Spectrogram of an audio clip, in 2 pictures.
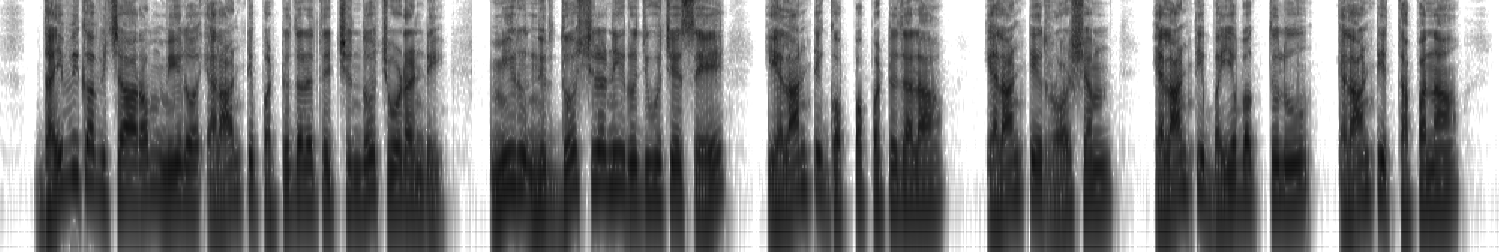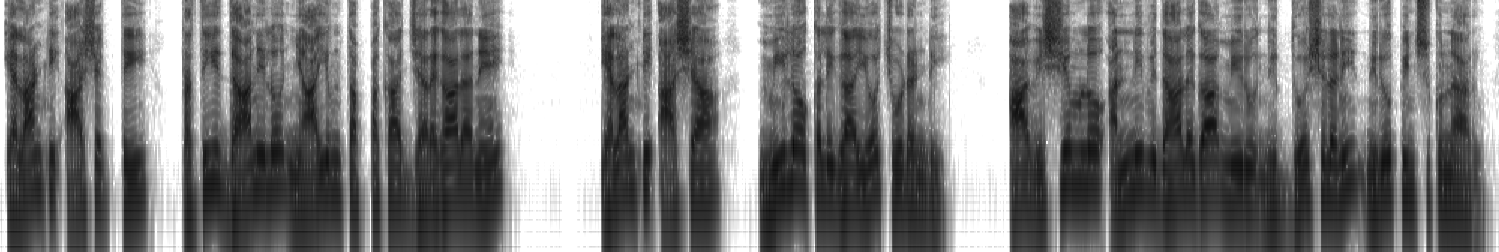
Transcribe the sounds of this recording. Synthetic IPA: d̪ɐjʋikɐʋit͡ʃaːɾɐmːiːlo̞ːʔɛlaːɳʈipɐʈːud̪ɐlɐt̪et͡ʃːind̪o̞ːt͡ʃuːɽɐɳɖi | miːɾuniɾd̪o̞ːʂulɐniɾud͡ʒuʋut͡ʃe̞ːse̞ː | ɛlaːɳʈiɡɔpːɐpɐʈːud̪ɐlɐ | ɛlaːɳʈiɾɔːʂɐm | ɛlaːɳʈibʱɐjɐbʱɐk̚t̪ulu | ɛlaːɳʈit̪ɐpɐnɐ | ɛlaːɳʈiʔaːʃɐk̚t̪i | pɾɐt̪id̪ʱaːnilo̞ːnjaːjɐmt̪ɐpːɐkɐd͡ʒɐɾɐɡaːlɐne̞ː | ɛlaːɳʈiʔaːʂaː | miːlo̞ːkɐliɡaːjo̞ːt͡ʃuːɽɐɳɖi | aːʋiʂɐjɐmlo̞ːʔɐnːiʋid̪ʱaːluɡaːmiːɾuniɾd̪oːʂulɐniniɾuːpiɲt͡ʃukunːaːɾu

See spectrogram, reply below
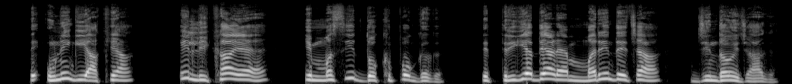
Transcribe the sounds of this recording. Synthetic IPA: t̪eʔʊnẽɡiaːkʰja | eːlɪkʰaɛ | kimɐsiːd̪ʊkʰpoːɡək | t̪et̪ɾɪjad̪jaːɽɛmɐɾẽd̪eːt͡ʃa | d͡ʒɪ̃nd̪aɦoid͡ʒaːɡ

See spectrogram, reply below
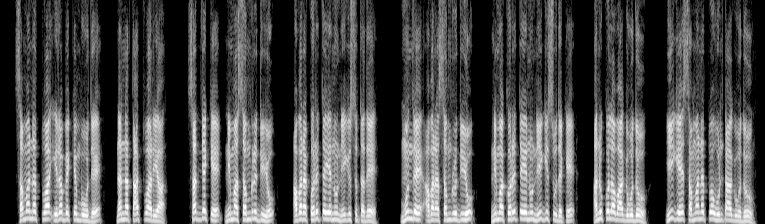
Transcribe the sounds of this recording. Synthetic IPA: sɐmɐnɐt̪ʋɐʔiɾɐbeːke̞mbɐʋud̪e̞ | nɐnːɐt̪aːt̪ʋaːɾjɐ | sɐd̪jɐkːe̞nimːɐsɐmɾud̪ʱːiju | ɐʋɐɾɐkoɾit̪ɛjɐnːuniːɡisut̪ːɐd̪e̞ | mund̪e̞ʔɐʋɐɾɐsɐmɾud̪ʱːiju | nimːɐkoɾit̪ɛjɐnːuniːɡisuʋud̪ɐkːe̞ | ɐnukuːlɐʋaːɡuʋud̪u | iːɡe̞sɐmɐnɐt̪ʋɐuɳʈaːɡuʋud̪u

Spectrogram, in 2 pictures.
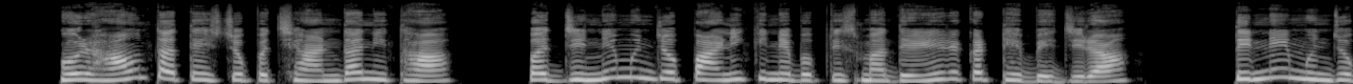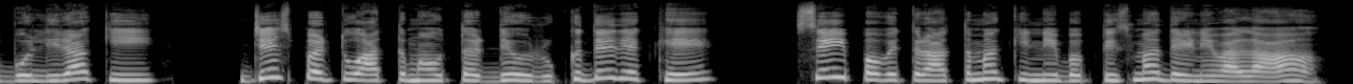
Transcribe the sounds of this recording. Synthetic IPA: ɦoːɾɦãːũt̪at̪eːs̬d͡ʒopɐt͡ʃʰjaːɽ̃d̪anĩt̪ʰa | pɐɾd͡ʒɪnemʊ̃ɲd͡ʒopaːɽ̃ikɪnebɐp̚t̪ɪsmad̪eːɽ̃eɾekɐʈʰːebʱeːd͡ʒɪɾa | t̪ɪneimʊ̃ɲd͡ʒoboːlɪɾaki | d͡ʒeːspɐɾt̪uaːt̪maʊt̪ːəɾd̪eɦoːɾʊkd̪ed̪eːkʰe | seipɐʋɪt̪ɾəaːt̪makɪnebɐp̚t̪ɪsmad̪eːɽ̃eʋaːlaaː

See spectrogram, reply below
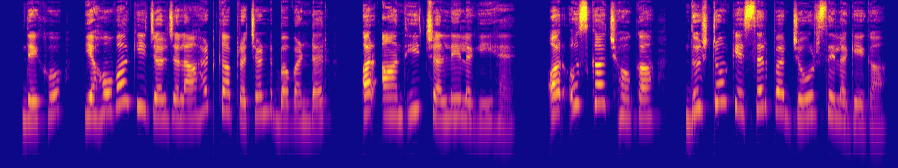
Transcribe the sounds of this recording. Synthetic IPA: d̪eːkʰo | jɐɦoːʋakid͡ʒɐld͡ʒɐlaːɦəʈkapɾɐt͡ʃə̃ɳɖbɐʋə̃ɳɖəɾ | ɔːɾãːnd̪ʱit͡ʃɐlnelɐɡiɦɛː | ɔːɾʔʊskat͡ʃʰɔ̃ːka | d̪ʊʃʈõkesɐɾpɐɾd͡ʒoːɾselɐɡeːɡaː

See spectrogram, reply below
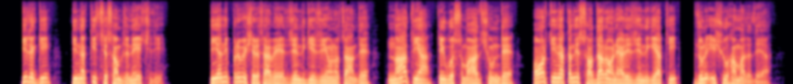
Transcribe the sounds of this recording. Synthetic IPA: kɪlɛːk̬i | t̪ɪnãkɪtt͡sʰesɐməd͡znĩet͡ʃʰd̪ḭ | t̪ɪ̃jãnĩpɐɾmeːʃɾɛsɛːβɛd͡zɪ̃nd̪əɡid͡zɪãʊɽ̃at͡sãːnd̪ɛ | nat̪ɪ̃jãt̪eːuosɐmaːd̪ʃʊɽ̃d̪ɛ | ɔːɾt̪ɪnãkɐnĩsɐd̪aɾɔːɽ̃ɛaːɭid͡zɪ̃nd̪əɡiaːt̪ʰi | d͡zʊɽ̃jiːʃuɦamãlɛd̪ɛ̰ːa̰

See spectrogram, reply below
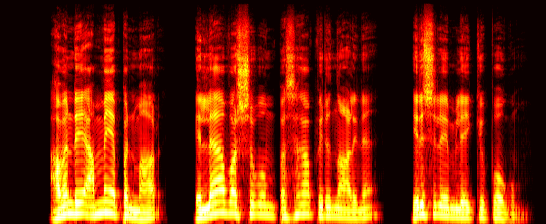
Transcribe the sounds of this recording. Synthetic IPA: ɐ̰ʋɐnde̞ɐmːɐjɐpːɐnma̰ːr | e̞lːaːʋɐrʂɐʋumpɐs̬ɐɣaːpːiɾunːaːɭinɨ | je̞ɾusɐle̞ːmile̞ːkʲːɨpo̞ːɣum

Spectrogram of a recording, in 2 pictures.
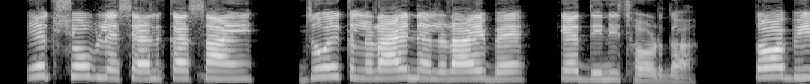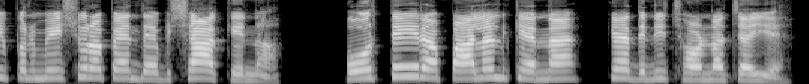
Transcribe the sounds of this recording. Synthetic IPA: eːkʃoːblesɛːnkasaːĩ | d͡zoɪklɐɽaːinɛ̃lɐɽaːibɛkɛːd̪inĩt͡sʰoːɽd̪a | t̪ɔbʱipɐɾmeːʃwəɾapɛ̃ːn̆d̪ɛbʱɪʃaːkeːɾna | ɦoːɾt̪eːiɾapaːlənkeːɾnakɛːd̪inĩt͡ʃʰoːɽnat͡ʃaːijɛ

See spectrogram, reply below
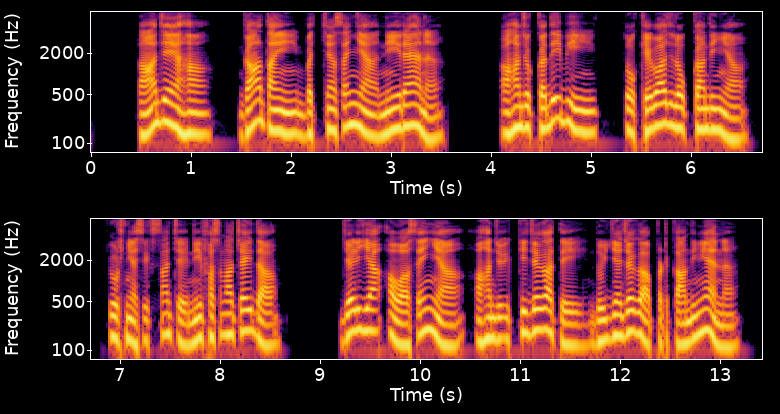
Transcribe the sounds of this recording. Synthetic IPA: t̪ãd͡ʒeɐɦã | ɡãːt̪ãːĩbɐtːʃãsãːijãnĩɾɛːən | ɐɦãd͡ʒokɐd̪ibʱi | t̪oːkʰeβaːd͡ʒloːkãd̪ɪjã | t͡ʃuːʈʰɪjãsɪksãt͡ʃənĩpʰɐsɽ̃at͡ʃaːɦid̪a | d͡ʒeːɽɪjãʔoːasãːɪjãɐɦãd͡ʒoɪkːid͡ʒɐɡat̪ed̪ʊɪjãd͡ʒɐɡapɐʈkãːnd̪ɪjãɦɐn

